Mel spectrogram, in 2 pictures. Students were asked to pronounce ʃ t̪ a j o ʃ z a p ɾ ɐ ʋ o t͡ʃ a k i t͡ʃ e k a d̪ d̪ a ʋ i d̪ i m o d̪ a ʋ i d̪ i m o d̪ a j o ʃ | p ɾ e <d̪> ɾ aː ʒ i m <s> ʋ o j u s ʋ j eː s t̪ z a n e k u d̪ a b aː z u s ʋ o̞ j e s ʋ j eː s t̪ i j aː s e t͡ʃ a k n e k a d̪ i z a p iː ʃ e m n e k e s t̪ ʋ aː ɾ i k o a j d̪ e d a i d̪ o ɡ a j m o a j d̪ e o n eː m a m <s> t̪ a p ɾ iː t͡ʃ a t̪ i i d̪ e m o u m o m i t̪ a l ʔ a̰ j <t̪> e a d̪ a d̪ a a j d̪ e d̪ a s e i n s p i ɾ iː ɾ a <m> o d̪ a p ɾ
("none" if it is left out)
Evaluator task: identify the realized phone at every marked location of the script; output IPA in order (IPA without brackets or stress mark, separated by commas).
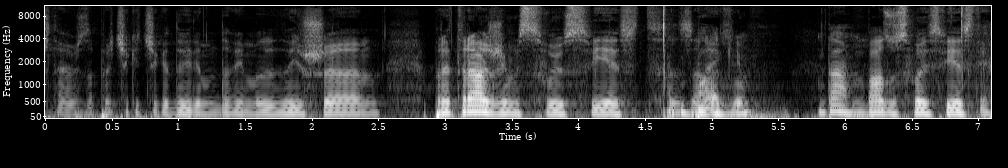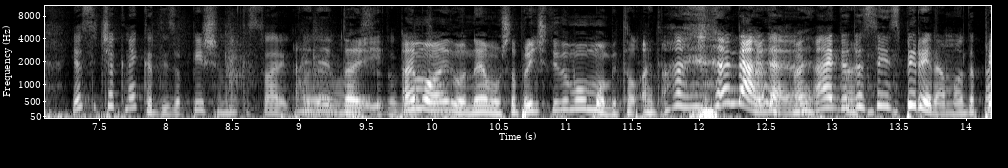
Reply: t̪, s, ʃ, d̪, m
